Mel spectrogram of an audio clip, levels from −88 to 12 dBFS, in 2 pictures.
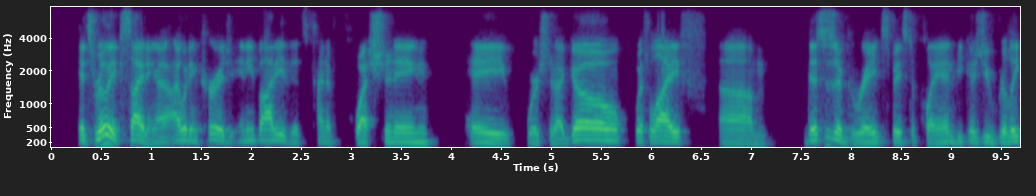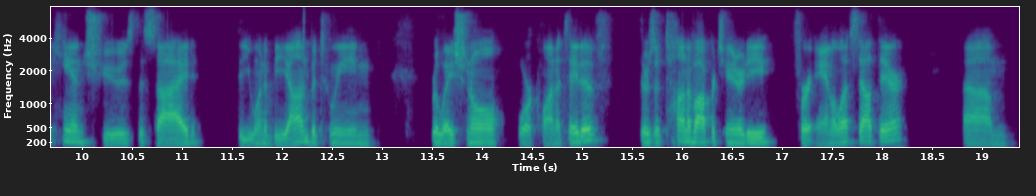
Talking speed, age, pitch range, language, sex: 165 wpm, 20-39, 95-105 Hz, English, male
